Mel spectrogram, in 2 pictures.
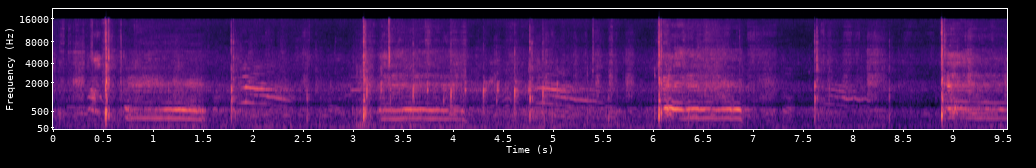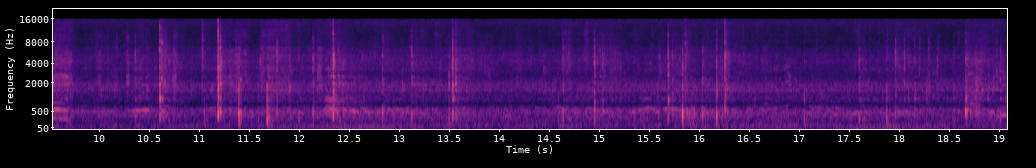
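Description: Rackets strike a tennis ball with sharp pops, back and forth.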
